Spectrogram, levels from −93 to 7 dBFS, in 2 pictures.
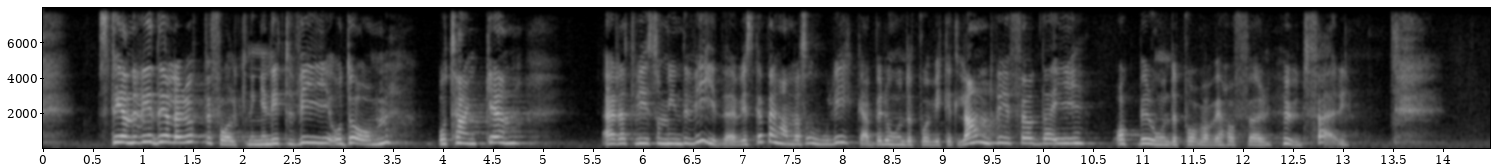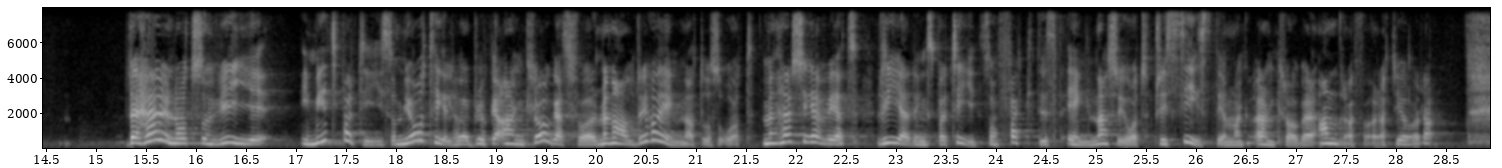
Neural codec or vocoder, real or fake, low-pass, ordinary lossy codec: none; real; none; none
